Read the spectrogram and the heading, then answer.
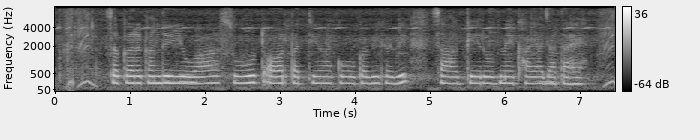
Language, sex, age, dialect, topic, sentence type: Hindi, female, 25-30, Garhwali, agriculture, statement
